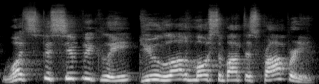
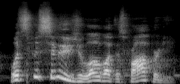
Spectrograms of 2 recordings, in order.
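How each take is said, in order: First: The question is asked in a warm, friendly tone. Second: The question is asked in a blunt, cold tone. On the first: The caller is building rapport with the client. The speaker calls it right. "But you see my tone?" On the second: The caller is interrogating the client. The speaker calls it wrong. "It's not"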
